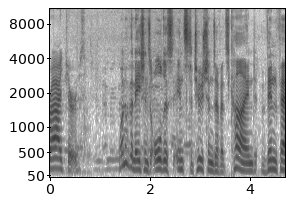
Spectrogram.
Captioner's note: voice-over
